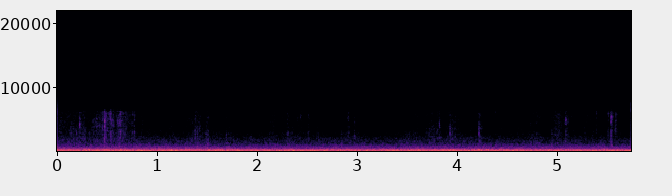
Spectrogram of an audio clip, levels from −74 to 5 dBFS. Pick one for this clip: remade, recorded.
recorded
